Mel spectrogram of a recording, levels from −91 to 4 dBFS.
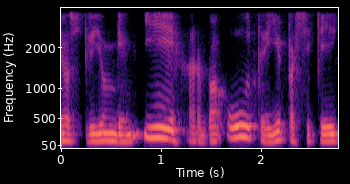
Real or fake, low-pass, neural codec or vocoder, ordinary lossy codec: fake; 3.6 kHz; autoencoder, 48 kHz, 32 numbers a frame, DAC-VAE, trained on Japanese speech; AAC, 32 kbps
